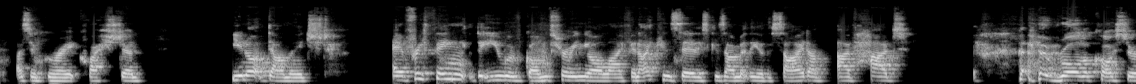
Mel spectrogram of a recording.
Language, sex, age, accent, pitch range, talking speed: English, female, 20-39, British, 170-205 Hz, 175 wpm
